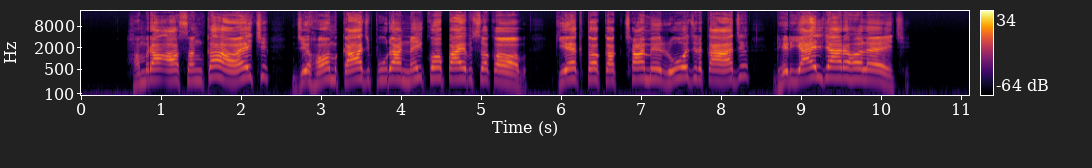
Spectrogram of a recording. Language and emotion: Maithili, fearful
